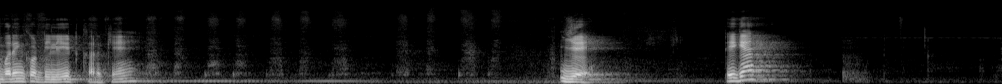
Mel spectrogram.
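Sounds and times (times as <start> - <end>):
writing strokes on a board: 1.4 - 5.3.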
